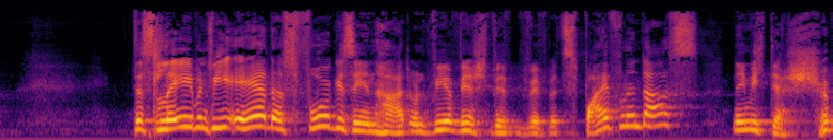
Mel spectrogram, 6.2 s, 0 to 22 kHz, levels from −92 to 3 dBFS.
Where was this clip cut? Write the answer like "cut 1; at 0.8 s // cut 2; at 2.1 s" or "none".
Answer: cut 1; at 1.6 s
